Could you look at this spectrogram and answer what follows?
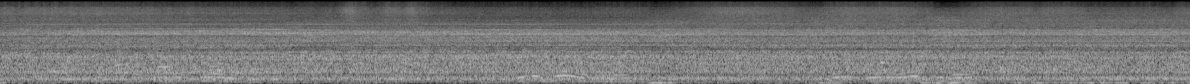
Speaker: So if you're listening to that motor, this is how it's supposed to sound.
